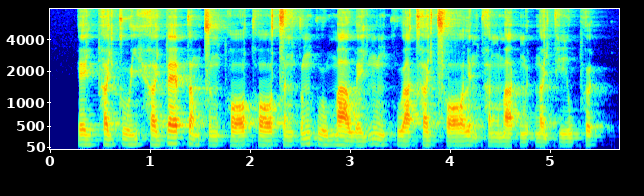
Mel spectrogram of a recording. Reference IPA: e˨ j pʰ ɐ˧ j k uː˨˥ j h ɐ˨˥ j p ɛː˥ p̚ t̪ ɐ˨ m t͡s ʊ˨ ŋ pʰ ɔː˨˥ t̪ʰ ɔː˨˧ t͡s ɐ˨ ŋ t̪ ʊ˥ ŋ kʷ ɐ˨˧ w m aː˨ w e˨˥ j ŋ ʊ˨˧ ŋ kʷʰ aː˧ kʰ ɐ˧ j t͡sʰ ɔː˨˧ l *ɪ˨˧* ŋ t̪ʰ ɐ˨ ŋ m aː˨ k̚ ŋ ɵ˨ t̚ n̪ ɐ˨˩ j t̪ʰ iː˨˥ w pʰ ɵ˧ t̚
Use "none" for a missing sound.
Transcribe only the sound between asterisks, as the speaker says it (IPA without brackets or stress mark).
ɪ˨˩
